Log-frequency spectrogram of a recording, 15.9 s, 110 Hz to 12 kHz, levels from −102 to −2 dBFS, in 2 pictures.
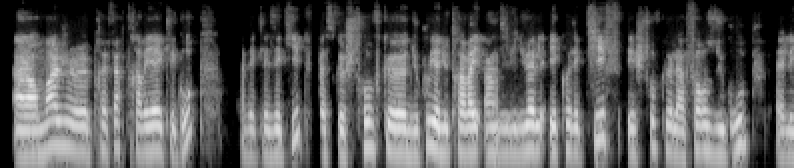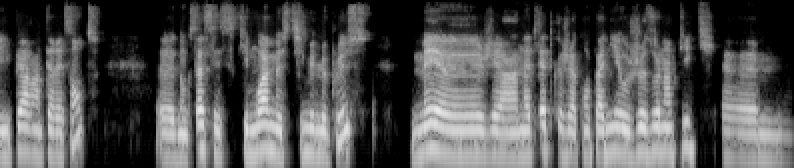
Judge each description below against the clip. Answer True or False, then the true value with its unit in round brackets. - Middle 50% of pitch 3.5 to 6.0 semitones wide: False (2.8 semitones)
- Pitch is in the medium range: True (170 Hz)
